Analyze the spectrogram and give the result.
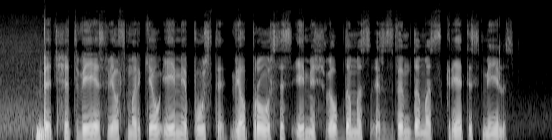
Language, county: Lithuanian, Alytus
